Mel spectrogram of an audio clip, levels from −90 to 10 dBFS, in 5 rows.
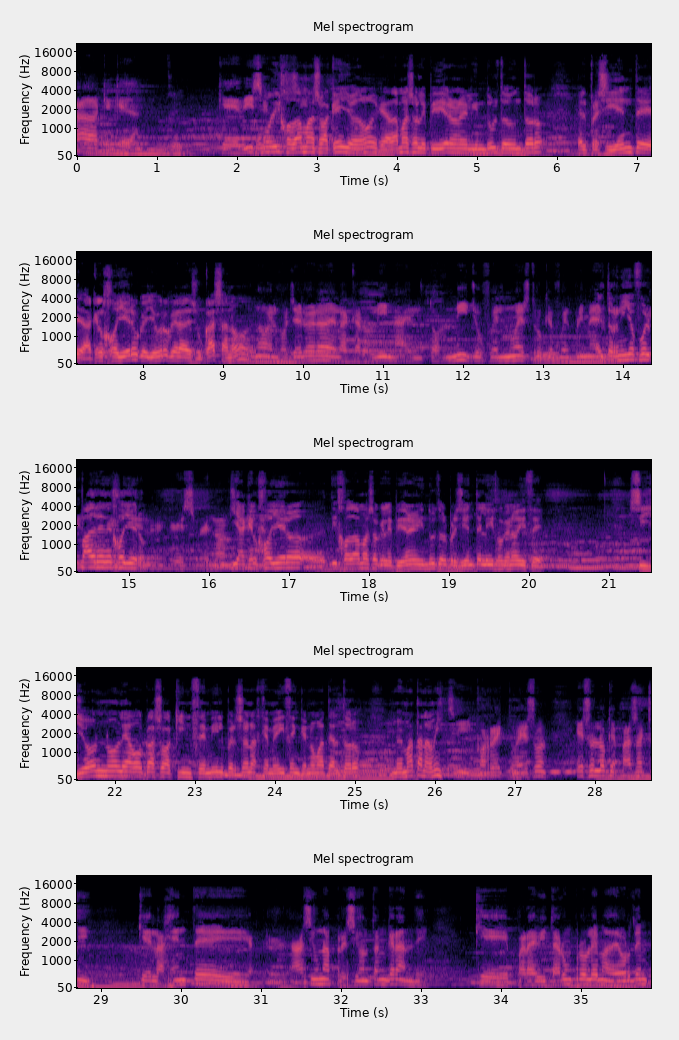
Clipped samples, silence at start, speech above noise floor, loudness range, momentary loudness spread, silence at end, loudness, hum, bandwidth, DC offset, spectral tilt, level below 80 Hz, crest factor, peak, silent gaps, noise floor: under 0.1%; 0 s; 22 dB; 5 LU; 10 LU; 0 s; -31 LUFS; none; 14.5 kHz; under 0.1%; -5 dB/octave; -64 dBFS; 14 dB; -18 dBFS; none; -53 dBFS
